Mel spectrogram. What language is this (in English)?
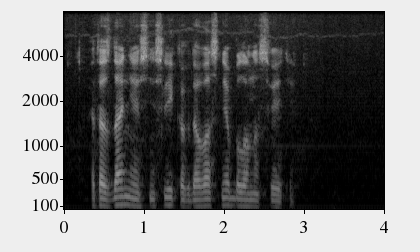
Russian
